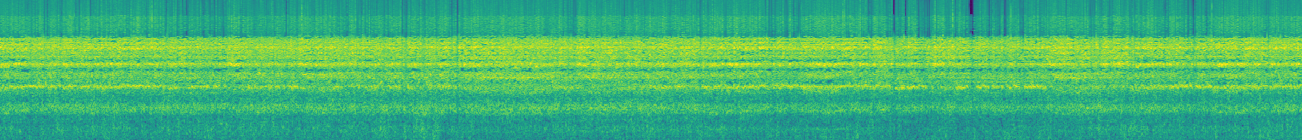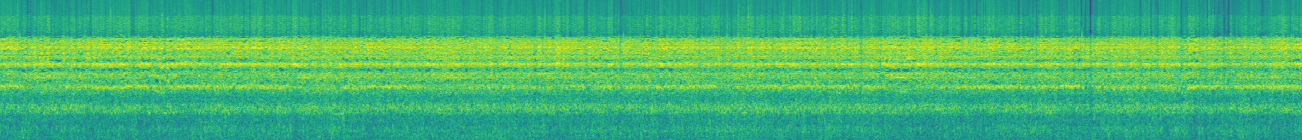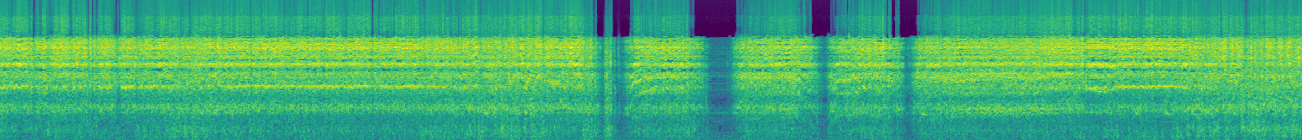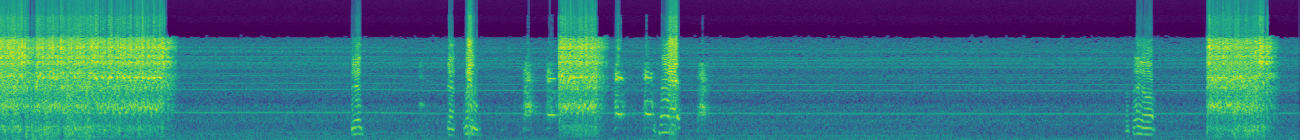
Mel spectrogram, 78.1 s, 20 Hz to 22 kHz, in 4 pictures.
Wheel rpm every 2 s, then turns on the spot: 220, 230, 230, 220, 220, 220, 230, 230, 230, 220, 230, 230, 230, 230, 230, 230, 230, 230, 230, 230, 230, 230, 230, 200, 110, 140, 160, 220, 260, 260, 160, 0, 0, 70, 0, 0, 0, 0, 140.
48-50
